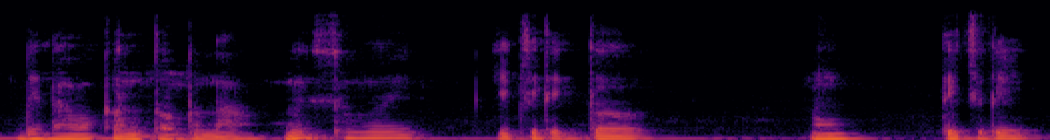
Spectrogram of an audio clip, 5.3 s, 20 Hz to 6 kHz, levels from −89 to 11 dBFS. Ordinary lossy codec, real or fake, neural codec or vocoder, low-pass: none; fake; codec, 32 kHz, 1.9 kbps, SNAC; 5.4 kHz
